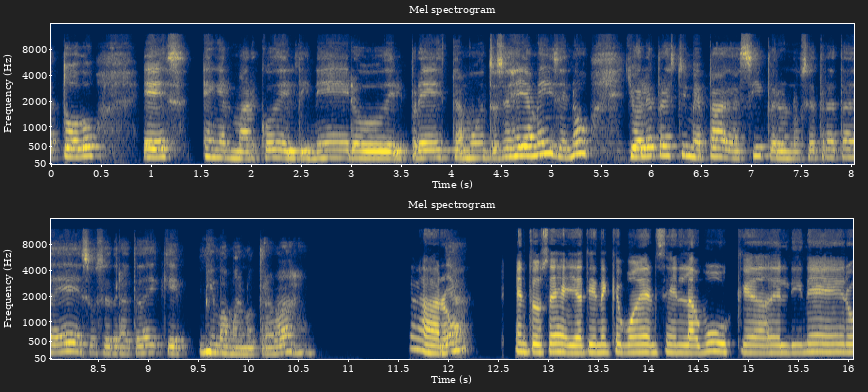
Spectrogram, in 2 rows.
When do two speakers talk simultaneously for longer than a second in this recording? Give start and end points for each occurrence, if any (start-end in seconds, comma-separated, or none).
none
